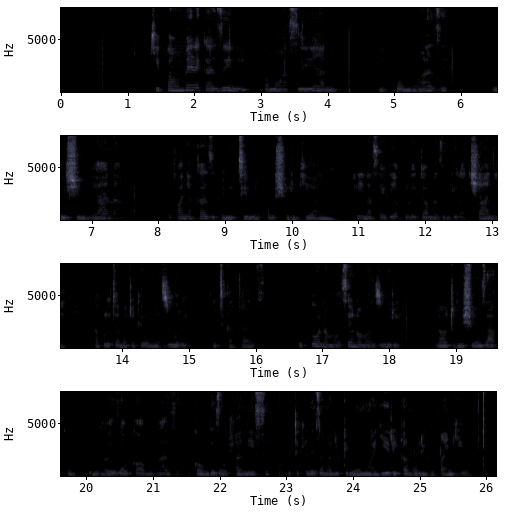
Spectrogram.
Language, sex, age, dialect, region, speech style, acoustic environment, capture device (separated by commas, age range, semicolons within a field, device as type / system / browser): Swahili, female, 25-34, Kenya - Nairobi Sheng-influenced, Kenya, happy; relaxed; focused; excited, silence, desktop / macOS / Chrome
